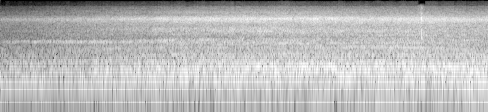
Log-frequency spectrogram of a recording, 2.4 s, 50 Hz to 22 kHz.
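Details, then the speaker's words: Yamaha R6 motorcycle with a rusted-out cooling system that had been found without coolant. The radiator fan is switched on and whirs up within a second into a steady, even airy hiss with no rattle or rubbing; it works normally. "I don't know if you could hear that, but yeah, it turns on the fan."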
